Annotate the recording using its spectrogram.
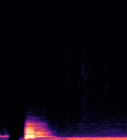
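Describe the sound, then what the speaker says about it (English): A dog gives a single short, sharp bark up close, then a quiet room tone follows. "Bro, that's a chupacabra dog."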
